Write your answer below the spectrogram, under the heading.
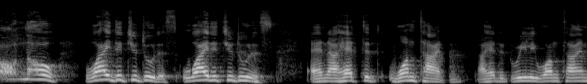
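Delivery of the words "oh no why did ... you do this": cried out as a mild, restrained scream. An athlete describes jogging rounds in the forest, retelling a scream. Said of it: "I'm just screaming like".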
